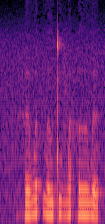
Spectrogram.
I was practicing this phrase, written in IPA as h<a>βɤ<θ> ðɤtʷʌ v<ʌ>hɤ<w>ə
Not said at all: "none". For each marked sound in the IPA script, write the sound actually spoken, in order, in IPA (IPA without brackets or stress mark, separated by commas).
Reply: ə, θ, ʌ, β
